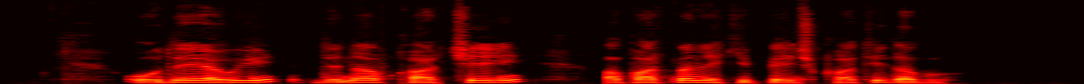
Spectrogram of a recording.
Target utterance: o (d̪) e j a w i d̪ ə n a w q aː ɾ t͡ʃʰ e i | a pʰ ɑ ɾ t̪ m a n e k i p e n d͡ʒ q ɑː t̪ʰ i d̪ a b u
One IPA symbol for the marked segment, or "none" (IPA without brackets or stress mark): d̪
